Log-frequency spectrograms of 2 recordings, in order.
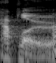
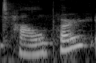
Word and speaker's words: Taplow: I can't say his name. – Taplow. – I keep on saying Talpo. Anyway, Taplow.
